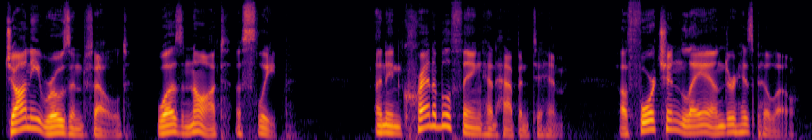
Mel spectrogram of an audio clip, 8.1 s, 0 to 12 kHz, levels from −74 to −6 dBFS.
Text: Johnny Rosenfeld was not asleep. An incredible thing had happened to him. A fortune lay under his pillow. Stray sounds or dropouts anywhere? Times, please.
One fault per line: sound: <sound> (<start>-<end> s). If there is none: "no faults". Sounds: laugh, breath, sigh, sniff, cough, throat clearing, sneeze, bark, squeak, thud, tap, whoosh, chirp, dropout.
no faults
